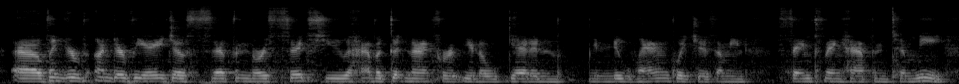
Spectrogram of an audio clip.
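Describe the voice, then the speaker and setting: A man's fairly high, monotone voice at a fairly slow pace, with noticeable background noise. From Iran. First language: Persian. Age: 20s. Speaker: English teacher. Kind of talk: personal video message. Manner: halting, many fillers.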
